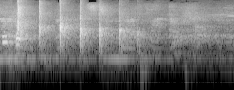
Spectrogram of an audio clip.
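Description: A quick run of hand claps, about five a second, stopping about a second and a half in, over music playing in a small room.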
